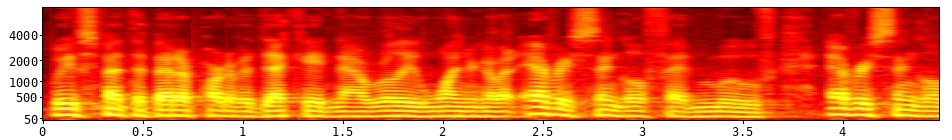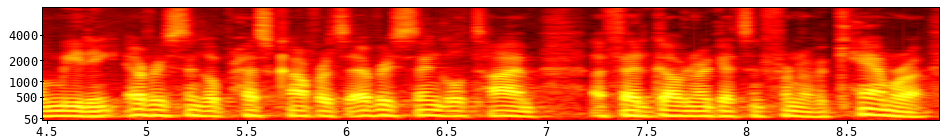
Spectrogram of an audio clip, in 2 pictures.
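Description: A man's voice: sits low, fairly even intonation, very fast, hardly any pauses, darkish tone. A middle-aged man commenting fluently and articulately as a market strategist guest in a TV studio. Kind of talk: panel interview commentary. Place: TV news studio. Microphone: lapel mic.

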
